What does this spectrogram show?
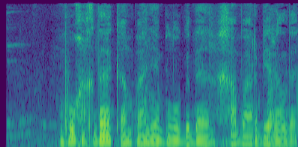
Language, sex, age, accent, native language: Uzbek, male, 25-34, Andijon, Uzbek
